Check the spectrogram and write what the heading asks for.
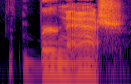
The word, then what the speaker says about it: Bernaiche: mutilate it as usual bernash Bern Nash it ain't spelled like that no we always call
